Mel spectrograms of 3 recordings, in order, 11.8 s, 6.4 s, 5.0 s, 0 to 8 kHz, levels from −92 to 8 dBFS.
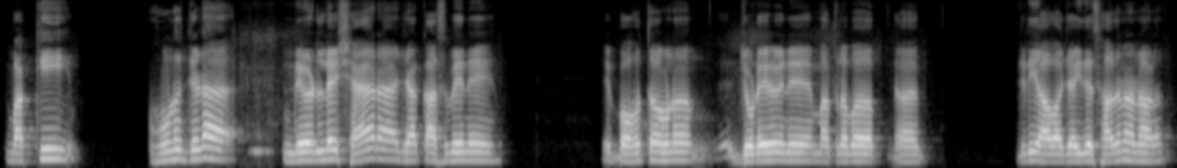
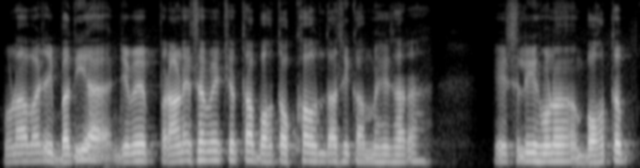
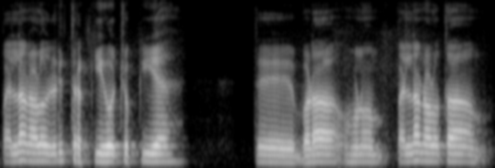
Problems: background sounds at intervals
